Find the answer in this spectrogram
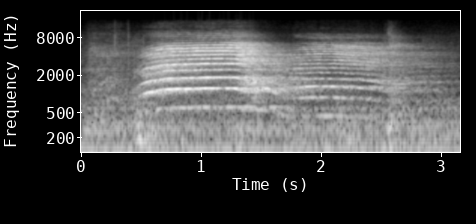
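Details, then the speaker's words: Baby crying in the audience during a Buddhist Dharma talk: a single drawn-out, high wailing cry, rising then fading, heard at a distance in a quiet hall. "I'm sure many of us are hearing the sound of the crying baby at this moment."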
